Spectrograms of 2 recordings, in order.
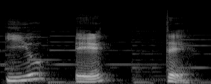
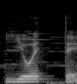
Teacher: con la T geminada, la T doble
